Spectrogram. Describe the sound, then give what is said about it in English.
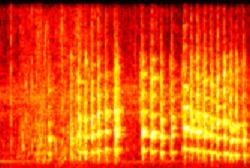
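Someone imitates a dolphin with rapid, high, squeaky chattering clicks in two quick bursts, fairly loud, with no other talking. “Now here's a here's a dolphin.”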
